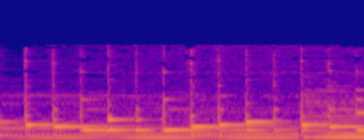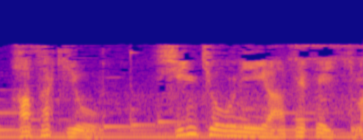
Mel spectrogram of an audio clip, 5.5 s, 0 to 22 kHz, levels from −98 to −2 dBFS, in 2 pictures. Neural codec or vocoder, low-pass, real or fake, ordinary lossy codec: none; 7.2 kHz; real; MP3, 24 kbps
